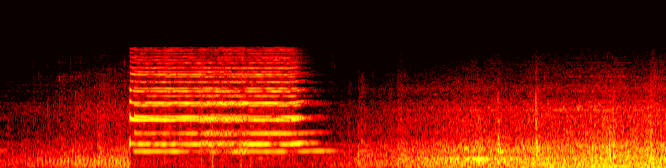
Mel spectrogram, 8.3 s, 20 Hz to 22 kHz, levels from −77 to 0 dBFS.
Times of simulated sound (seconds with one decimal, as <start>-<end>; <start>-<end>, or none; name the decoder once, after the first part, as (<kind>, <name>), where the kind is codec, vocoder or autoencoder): 0.0-1.0 (vocoder, Vocos); 2.5-3.1; 7.1-7.9

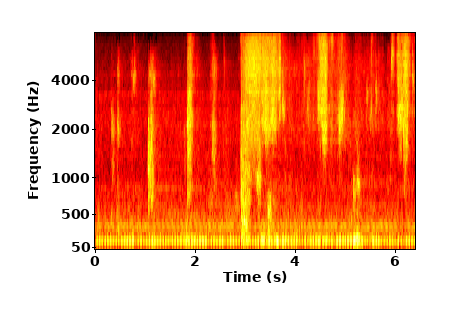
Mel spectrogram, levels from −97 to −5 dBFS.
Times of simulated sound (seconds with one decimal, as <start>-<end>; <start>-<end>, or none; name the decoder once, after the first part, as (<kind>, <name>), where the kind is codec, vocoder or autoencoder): 1.5-4.5 (vocoder, Vocos)

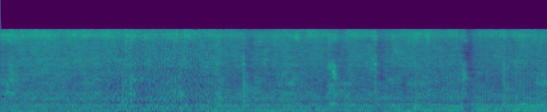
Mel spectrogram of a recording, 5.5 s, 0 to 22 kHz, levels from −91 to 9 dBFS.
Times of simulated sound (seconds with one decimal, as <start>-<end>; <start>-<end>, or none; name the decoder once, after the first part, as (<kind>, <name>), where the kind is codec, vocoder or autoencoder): 0.0-1.1 (vocoder, Vocos); 2.1-5.5

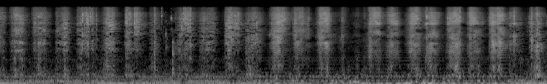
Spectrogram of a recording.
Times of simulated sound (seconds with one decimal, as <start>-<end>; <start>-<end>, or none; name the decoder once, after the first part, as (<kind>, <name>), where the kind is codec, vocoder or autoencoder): 2.6-5.1 (vocoder, Vocos)

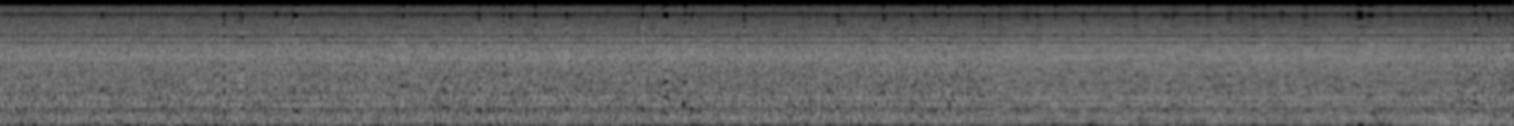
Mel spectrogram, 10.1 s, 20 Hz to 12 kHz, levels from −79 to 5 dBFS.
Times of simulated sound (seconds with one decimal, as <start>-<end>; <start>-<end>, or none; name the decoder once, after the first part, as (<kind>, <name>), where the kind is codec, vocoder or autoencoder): 6.6-9.7 (vocoder, Vocos)

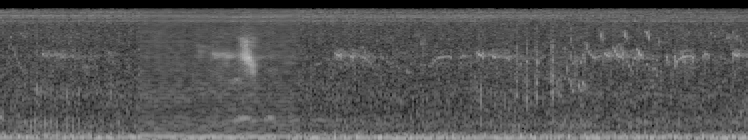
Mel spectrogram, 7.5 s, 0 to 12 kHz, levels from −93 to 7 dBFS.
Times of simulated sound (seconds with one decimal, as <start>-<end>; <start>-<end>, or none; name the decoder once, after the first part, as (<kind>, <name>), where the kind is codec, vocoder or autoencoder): 1.4-3.0 (vocoder, Vocos)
